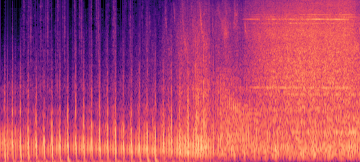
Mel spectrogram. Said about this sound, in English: We were right behind them in the Huey with Jacques Flamand and the game capture team.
